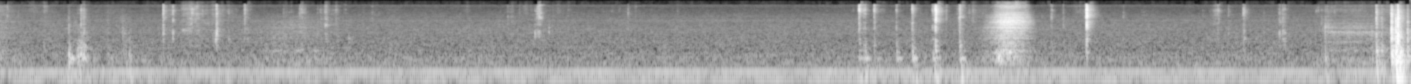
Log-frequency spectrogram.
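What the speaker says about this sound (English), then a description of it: "this paper, I think I'm going to cut that down a little bit closer" Scissors snip through paper in quiet, scattered cuts over a steady low electrical hum, with a few sharper snips and a brief rustle near the end, close and soft.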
